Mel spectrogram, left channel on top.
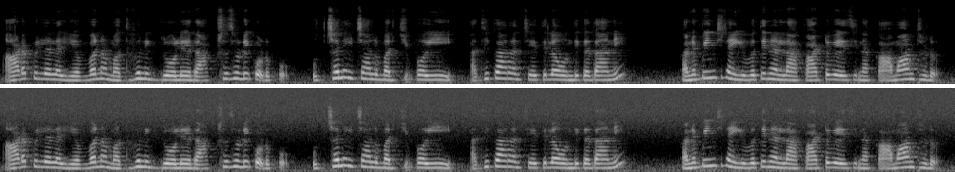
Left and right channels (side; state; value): right; noise; hiss, 10 dB below the sound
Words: ఆడపిల్లల యవ్వన మధువుని గ్రోలే రాక్షసుడి కొడుకు. ఉచ్చనీచాలు మర్చిపోయి అధికారం చేతిలో ఉంది కదా అని కనిపించిన యువతినల్లా కాటువేసిన కామాంధుడు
